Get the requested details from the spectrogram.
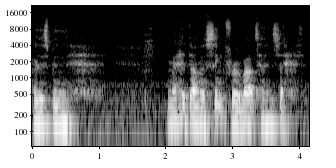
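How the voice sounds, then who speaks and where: A man's voice: mid-range voice, little pitch movement, normal speed, dark tone. A young adult man talking casually to camera as a YouTuber, recorded in a small room at arm's length. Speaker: YouTuber doing a challenge. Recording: roomy echo, music behind.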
